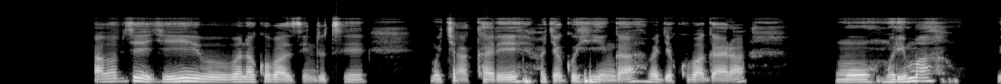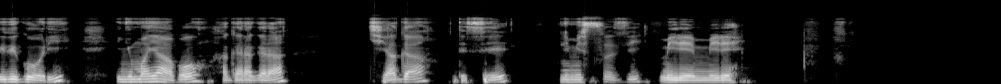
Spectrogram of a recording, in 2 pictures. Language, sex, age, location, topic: Kinyarwanda, male, 18-24, Kigali, agriculture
